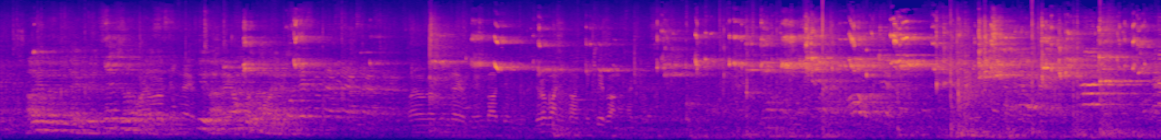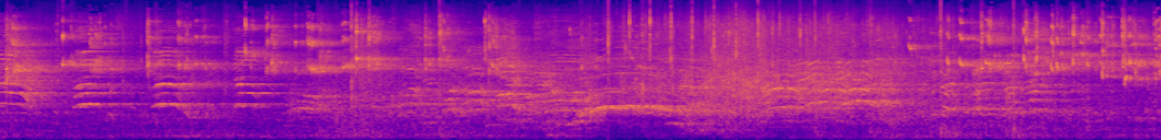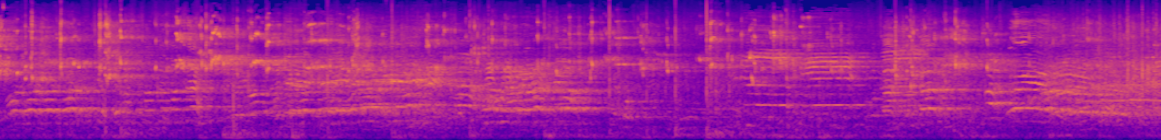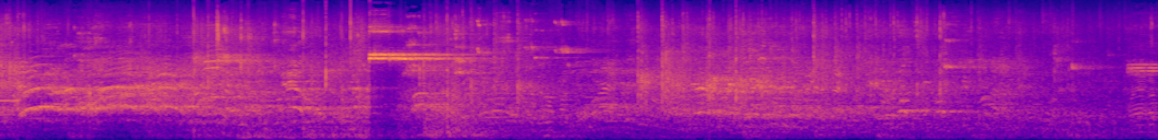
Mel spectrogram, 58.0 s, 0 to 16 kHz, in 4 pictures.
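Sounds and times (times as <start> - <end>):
players shouting in hall: 12.4 - 27.9, 29.0 - 37.0, 38.3 - 49.8.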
